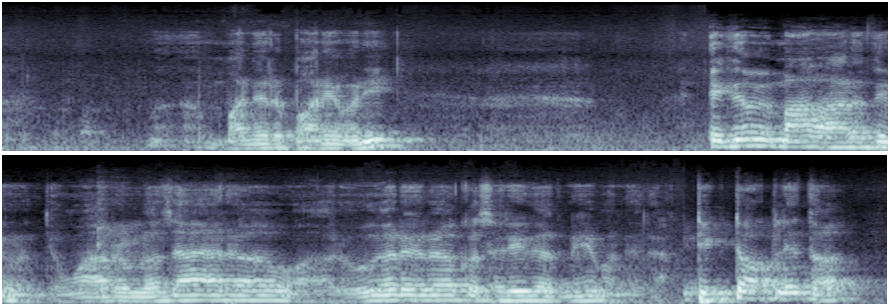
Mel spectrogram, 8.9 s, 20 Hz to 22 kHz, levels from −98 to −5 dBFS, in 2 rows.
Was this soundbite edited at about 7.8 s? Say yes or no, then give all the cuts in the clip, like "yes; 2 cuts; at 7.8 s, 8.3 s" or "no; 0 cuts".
yes; 1 cut; at 7.8 s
